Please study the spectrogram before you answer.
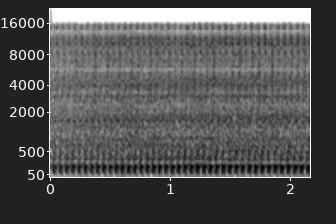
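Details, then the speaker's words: Older Honda Harmony HRB215 lawnmower engine, cold and idling with the choke off and the air filter removed after a carburetor clean; steady, even low putter with no misses or surging. "that sounds pretty good I'm gonna let it warm up a bit"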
